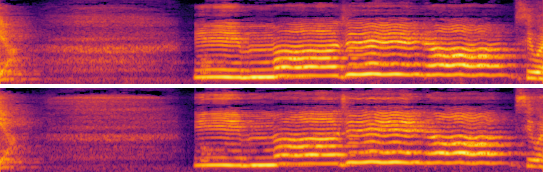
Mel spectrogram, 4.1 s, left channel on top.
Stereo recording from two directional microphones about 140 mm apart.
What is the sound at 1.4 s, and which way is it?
Speech, 20° right (ahead or behind).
